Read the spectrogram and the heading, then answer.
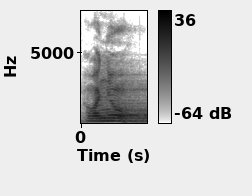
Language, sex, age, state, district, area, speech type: Sindhi, male, 30-45, Gujarat, Junagadh, urban, read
